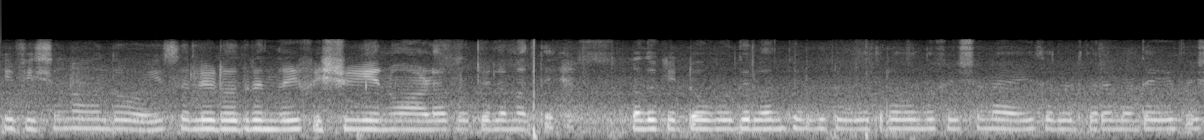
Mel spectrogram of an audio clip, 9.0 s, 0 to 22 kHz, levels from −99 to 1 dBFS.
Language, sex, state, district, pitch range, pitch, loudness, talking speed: Kannada, female, Karnataka, Dakshina Kannada, 225-235 Hz, 230 Hz, -17 LUFS, 125 wpm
